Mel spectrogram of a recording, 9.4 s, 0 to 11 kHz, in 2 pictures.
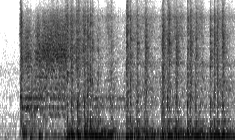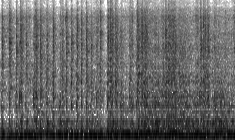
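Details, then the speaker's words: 1967 Mustang V8 drag car, first start after about 30 years not running: cranks, catches, then settles into an uneven, choppy, loping idle with some smoke; lopey idle from an overly aggressive camshaft. "That's got a juicy cam in it, buddy. It's too much cam, huh?"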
